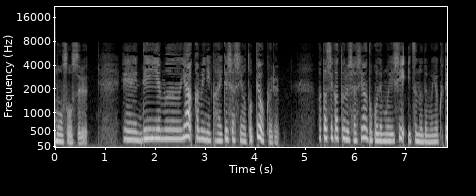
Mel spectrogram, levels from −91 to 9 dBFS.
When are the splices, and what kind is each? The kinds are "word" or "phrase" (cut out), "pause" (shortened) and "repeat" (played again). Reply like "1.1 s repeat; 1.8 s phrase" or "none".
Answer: none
